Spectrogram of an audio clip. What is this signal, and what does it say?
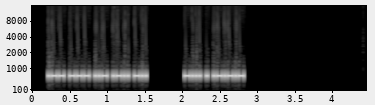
Morse code, heard as a keyed tone, about 50 wpm, 700 Hz. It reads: WOULD BE.
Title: 3x Word-Spacing - Sentences from Top 200 Words - 50wpm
